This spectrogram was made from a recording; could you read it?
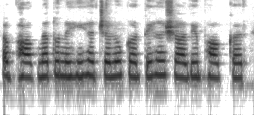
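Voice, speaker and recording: A woman voicing a doting young man who speaks tenderly and jokes gently with his fiancée, in a storybook reading. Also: high voice, completely flat delivery, unhurried.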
